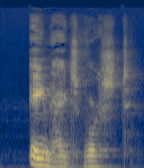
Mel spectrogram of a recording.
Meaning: something uniform and bland; uniformity
- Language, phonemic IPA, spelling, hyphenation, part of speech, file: Dutch, /ˈeːn.ɦɛi̯tsˌʋɔrst/, eenheidsworst, een‧heids‧worst, noun, Nl-eenheidsworst.ogg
